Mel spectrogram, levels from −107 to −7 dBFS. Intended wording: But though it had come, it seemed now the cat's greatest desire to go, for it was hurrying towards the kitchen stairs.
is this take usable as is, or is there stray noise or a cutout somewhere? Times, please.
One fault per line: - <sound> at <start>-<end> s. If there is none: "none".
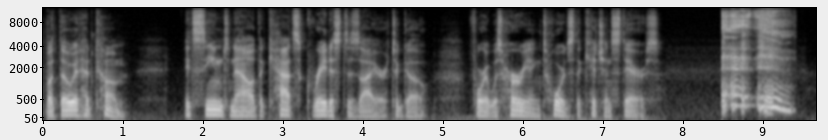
- throat clearing at 8.5-9.4 s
